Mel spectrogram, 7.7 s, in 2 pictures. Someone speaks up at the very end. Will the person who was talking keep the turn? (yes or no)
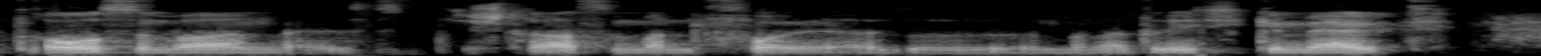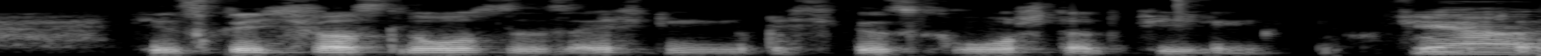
no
